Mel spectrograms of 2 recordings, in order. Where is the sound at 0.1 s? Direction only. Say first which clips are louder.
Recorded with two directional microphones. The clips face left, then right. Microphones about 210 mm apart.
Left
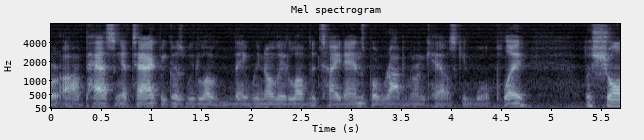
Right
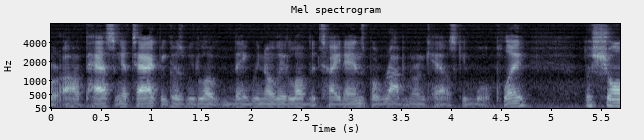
Right 3 dB; 15° right (ahead or behind).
